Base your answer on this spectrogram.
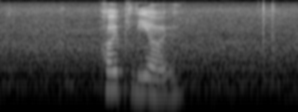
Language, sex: English, female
